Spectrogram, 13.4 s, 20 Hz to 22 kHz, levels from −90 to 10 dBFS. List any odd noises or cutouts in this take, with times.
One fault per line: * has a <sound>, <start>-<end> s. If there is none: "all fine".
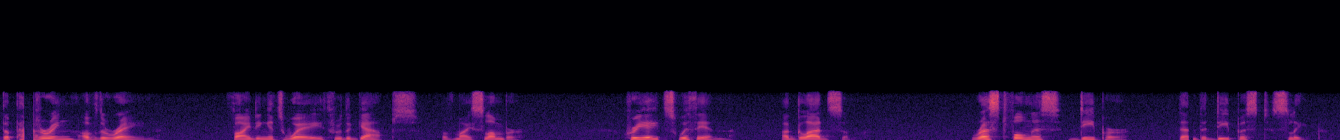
* has a dropout, 0.2-0.3 s
* has a dropout, 11.9-11.9 s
